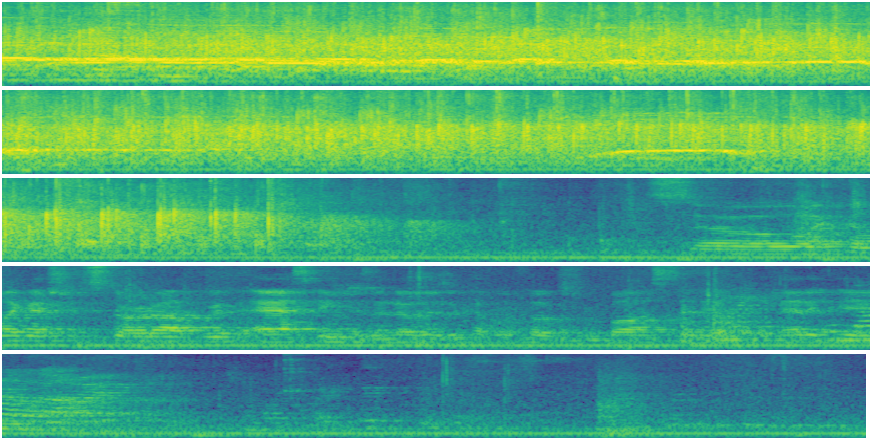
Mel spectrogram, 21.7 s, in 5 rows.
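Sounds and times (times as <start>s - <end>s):
audience applause welcoming a reverend onto the stage: 0.0s - 11.0s.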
